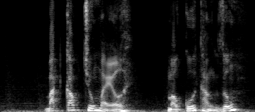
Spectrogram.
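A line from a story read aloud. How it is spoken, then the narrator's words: Urgent, repeated shouting. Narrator (Vietnamese): Bảo vội vàng, miệng không ngừng hét lớn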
